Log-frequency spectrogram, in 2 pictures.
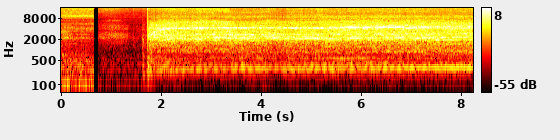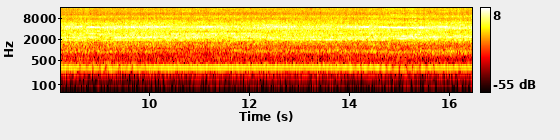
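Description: An electric meat grinder mincing shredded cabbage kicks on after a brief quiet start and runs as a steady, loud motor whine with a constant hum for the rest of the time, without pause.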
